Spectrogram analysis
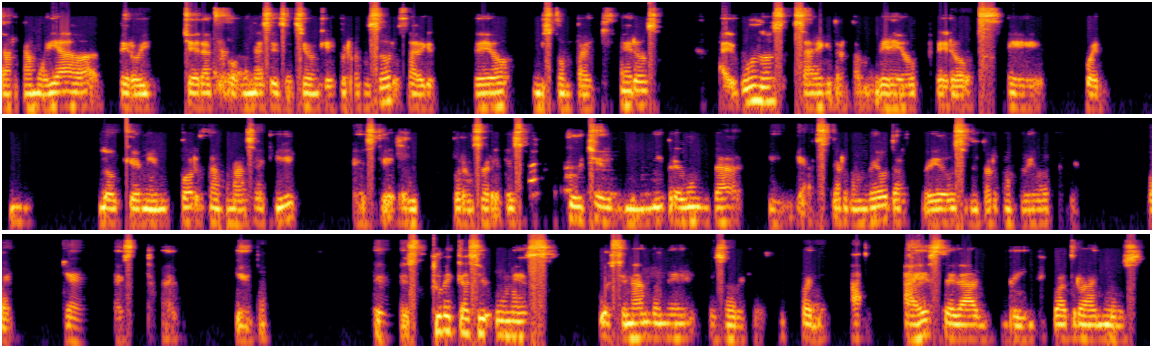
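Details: Stuttering in an adult man speaking Spanish, with fear of stuttering when participating in class.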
